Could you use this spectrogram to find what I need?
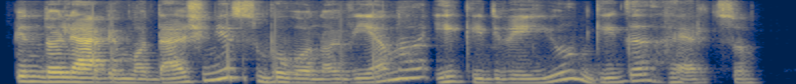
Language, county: Lithuanian, Kaunas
